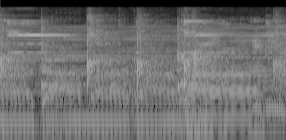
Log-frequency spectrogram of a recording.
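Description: Kirtan accompaniment between sung lines: a harmonium holding steady reedy chords while a mridanga, the double-headed clay drum, plays sharp strokes several times.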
